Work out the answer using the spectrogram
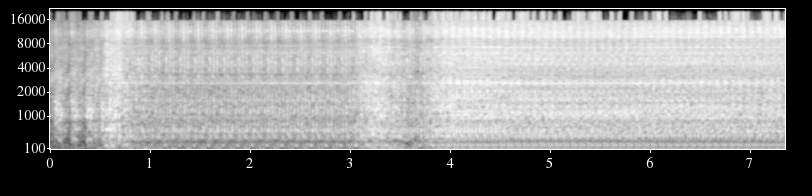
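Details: VW Sharan 2.0 TDI (CFFB) diesel after fuel filter service and bleeding, no water found in filter: cranks, catches around three and a half seconds, then settles into a steady, even idle with no stumble; runs healthy.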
